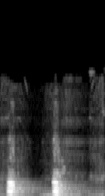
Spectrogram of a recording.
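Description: A search and rescue dog gives two sharp, loud barks about half a second apart, close by, after locating a missing person.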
